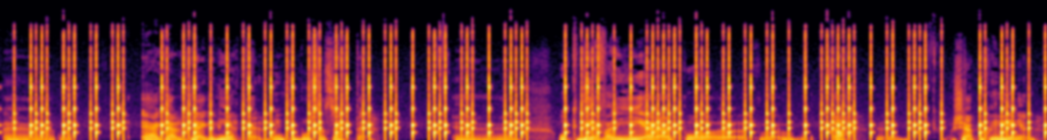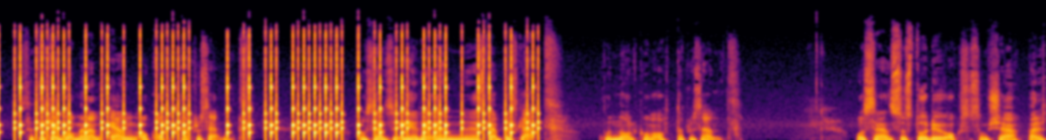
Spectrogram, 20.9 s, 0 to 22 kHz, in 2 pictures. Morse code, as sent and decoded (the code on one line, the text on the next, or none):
… / . .- ----. .--. -.-. -.. / -.- -... .---- -... --.- / . .- --... -- -... / --. ..... --. ..- .--.
… EA9PCD KB1BQ EA7MB G5GUP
